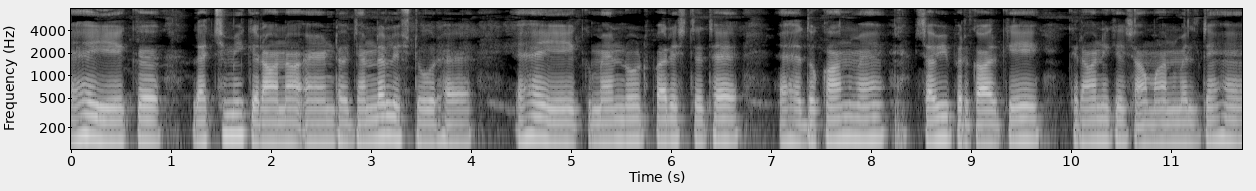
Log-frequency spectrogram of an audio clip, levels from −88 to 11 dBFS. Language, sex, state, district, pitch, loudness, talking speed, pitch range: Hindi, male, Bihar, Jahanabad, 125 Hz, -18 LUFS, 135 wpm, 120-130 Hz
